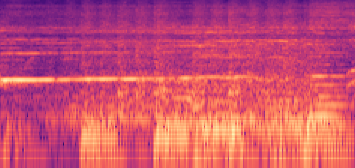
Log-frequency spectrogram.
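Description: Live rock band with a horn section playing an instrumental passage: one long note slides up into pitch at the start and is held for nearly two seconds over the band.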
